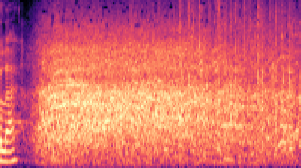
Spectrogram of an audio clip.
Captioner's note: audience laughing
